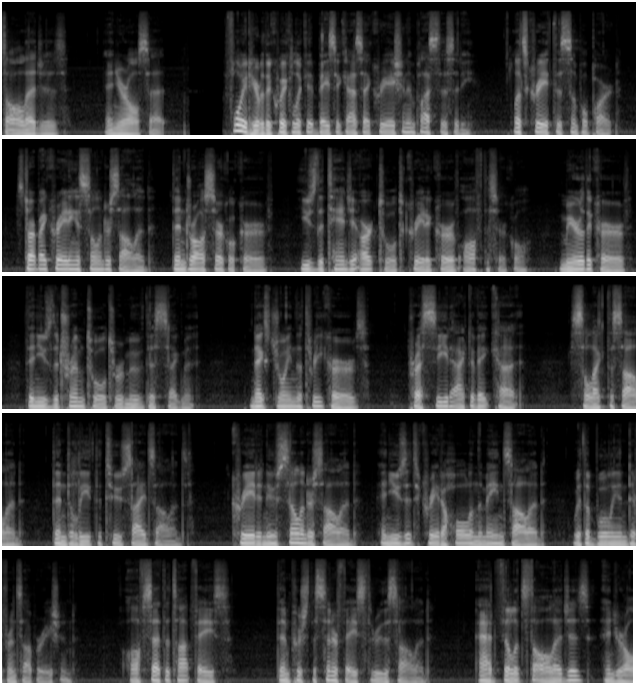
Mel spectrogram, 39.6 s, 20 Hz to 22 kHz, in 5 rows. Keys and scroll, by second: 14.8 alt+x, 20.1 j, 21.3 c, 32.6 q, 35.0 o.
